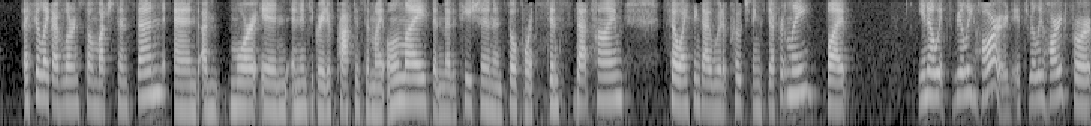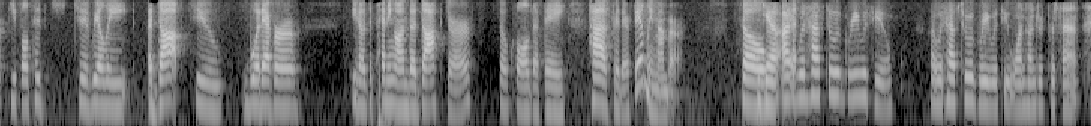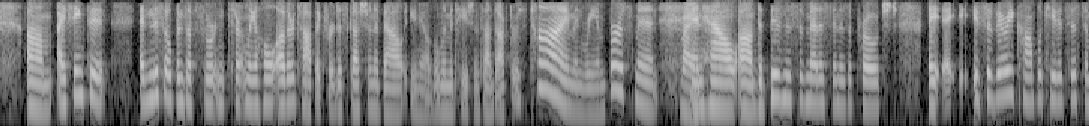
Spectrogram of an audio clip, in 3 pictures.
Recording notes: The Blogtalk Radio chatroom will be open as well as the phone lines the second part of the show.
